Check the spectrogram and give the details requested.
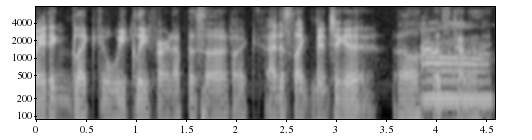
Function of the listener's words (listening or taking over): taking over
